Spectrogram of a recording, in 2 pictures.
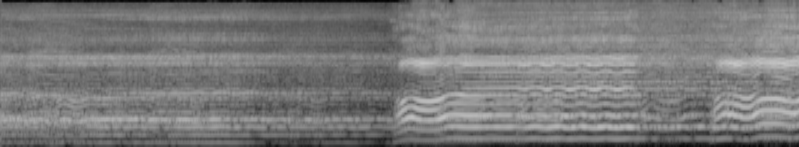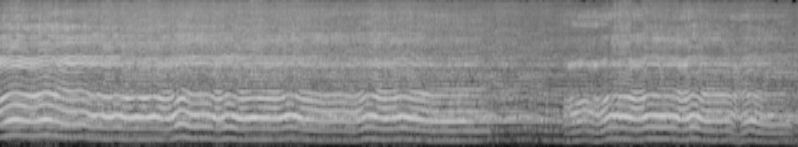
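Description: A man singing a naat into a microphone, drawing out long ornamented notes that waver in pitch. The voice rises louder and higher a little under three seconds in, after a softer held line.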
